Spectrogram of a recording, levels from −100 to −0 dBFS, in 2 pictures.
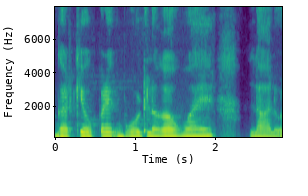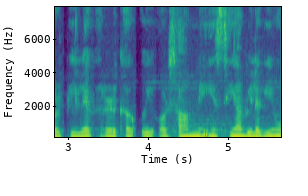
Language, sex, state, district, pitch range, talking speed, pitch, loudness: Hindi, female, Delhi, New Delhi, 195-210 Hz, 230 wpm, 205 Hz, -18 LUFS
